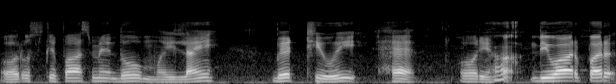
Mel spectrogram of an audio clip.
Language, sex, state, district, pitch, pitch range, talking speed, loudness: Hindi, male, Rajasthan, Bikaner, 135 Hz, 115-150 Hz, 135 wpm, -17 LUFS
